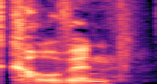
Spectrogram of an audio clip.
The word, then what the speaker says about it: Coven: I think it's Coven. Why would they pronounce it like oven? That doesn't make any sense.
